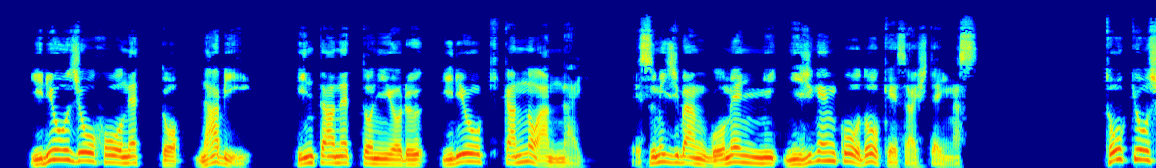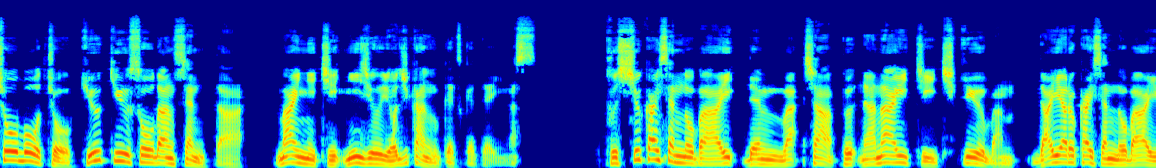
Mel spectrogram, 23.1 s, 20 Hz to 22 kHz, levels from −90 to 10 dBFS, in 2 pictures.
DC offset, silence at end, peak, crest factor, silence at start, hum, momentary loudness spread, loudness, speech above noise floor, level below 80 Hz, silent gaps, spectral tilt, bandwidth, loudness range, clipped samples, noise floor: under 0.1%; 0 s; -2 dBFS; 14 dB; 0.3 s; none; 12 LU; -15 LUFS; 73 dB; -52 dBFS; none; -5 dB/octave; 13.5 kHz; 3 LU; under 0.1%; -88 dBFS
